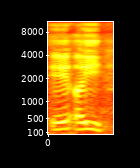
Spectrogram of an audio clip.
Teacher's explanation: कंठ तालु, कंठ तालु से बोले जाते हैं ए ऐ। इसमें मुंह के दो भाग यूज होते हैं।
